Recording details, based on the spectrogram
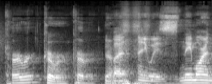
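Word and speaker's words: Kehrer: Keurig. So we were calling him Keurig the whole game. Well, I was, and everyone just kind of caught on to it. But I think the pronunciation is Kerr.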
